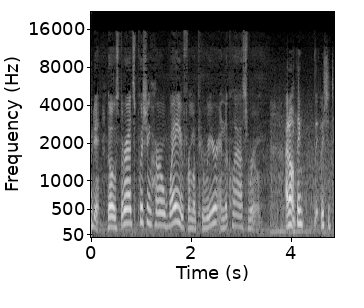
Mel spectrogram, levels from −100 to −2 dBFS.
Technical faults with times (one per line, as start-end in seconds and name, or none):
none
